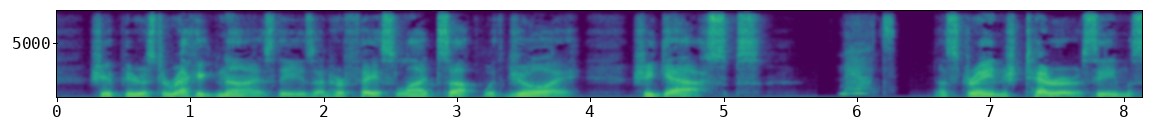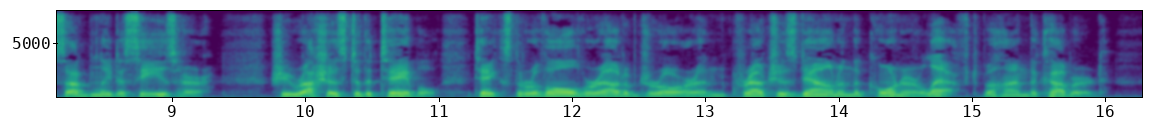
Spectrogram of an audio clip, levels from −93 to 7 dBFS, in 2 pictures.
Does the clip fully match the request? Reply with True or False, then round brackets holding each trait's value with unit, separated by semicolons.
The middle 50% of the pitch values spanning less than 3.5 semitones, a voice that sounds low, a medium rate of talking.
False (3.8 semitones; 120 Hz; 160 wpm)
